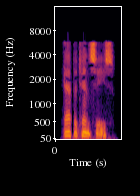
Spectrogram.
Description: Appetencies - definition of Appetencies - synonyms, pronunciation, spelling from Free Dictionary
Appetency \Ap"pe*ten*cy\, n.; pl. Appetencies. [L. appetentia,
